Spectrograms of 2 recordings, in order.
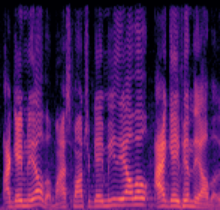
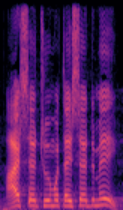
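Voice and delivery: ordinary delivery

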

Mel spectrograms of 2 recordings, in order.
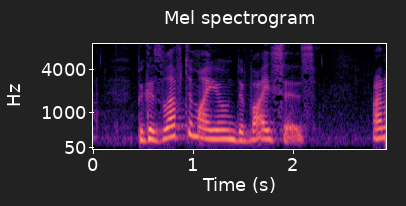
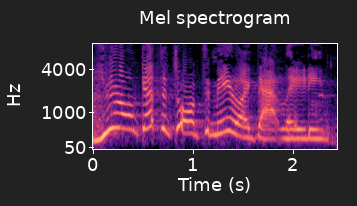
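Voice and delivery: defiant retort; 7 semitones higher, 5 dB louder than usual. Retold or imitated. Retorting to angry party host.

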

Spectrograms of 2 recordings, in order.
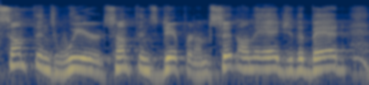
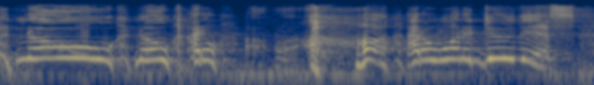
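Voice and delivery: high, drawn-out mock wail of refusal; hammed-up cry of dread; inner wail; 11 semitones higher, slower than usual. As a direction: whine in comic panic, pitched way up. Acts out inner panicked refusal.

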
